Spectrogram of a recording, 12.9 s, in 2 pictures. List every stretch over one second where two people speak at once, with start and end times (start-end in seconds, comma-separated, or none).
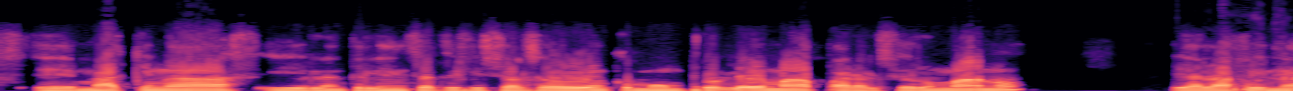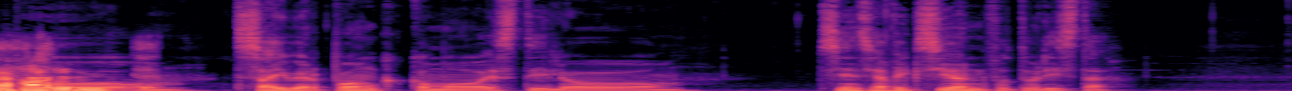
6.1-7.3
